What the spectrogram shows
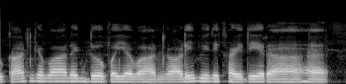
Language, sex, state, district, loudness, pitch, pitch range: Hindi, male, Jharkhand, Garhwa, -13 LUFS, 125 Hz, 120-140 Hz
